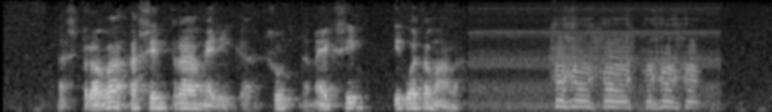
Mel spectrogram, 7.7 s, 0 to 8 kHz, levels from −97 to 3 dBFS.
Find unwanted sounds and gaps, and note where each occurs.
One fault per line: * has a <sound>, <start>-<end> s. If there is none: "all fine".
* has a laugh, 5.5-7.0 s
